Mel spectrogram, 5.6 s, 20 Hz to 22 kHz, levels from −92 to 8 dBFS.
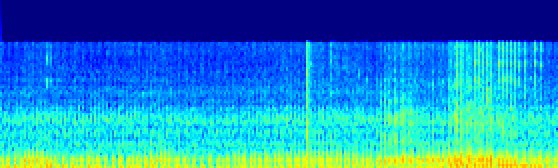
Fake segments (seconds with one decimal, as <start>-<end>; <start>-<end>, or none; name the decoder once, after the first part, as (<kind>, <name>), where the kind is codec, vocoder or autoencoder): none

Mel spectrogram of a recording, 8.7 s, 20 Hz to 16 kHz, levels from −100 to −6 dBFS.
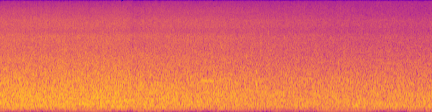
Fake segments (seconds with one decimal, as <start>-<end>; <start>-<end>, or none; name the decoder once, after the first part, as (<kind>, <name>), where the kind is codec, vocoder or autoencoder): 2.5-3.3 (codec, SNAC)

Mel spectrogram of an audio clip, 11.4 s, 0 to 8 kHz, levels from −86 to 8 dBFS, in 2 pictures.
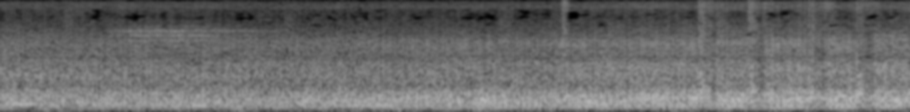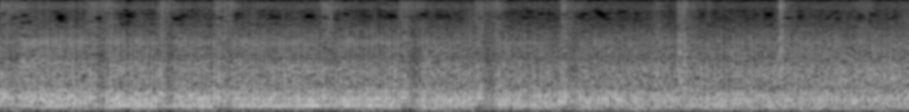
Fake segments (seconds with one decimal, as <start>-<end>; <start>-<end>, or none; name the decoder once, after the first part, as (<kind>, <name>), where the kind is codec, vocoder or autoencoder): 0.0-1.5 (vocoder, BigVGAN v2); 2.3-11.4

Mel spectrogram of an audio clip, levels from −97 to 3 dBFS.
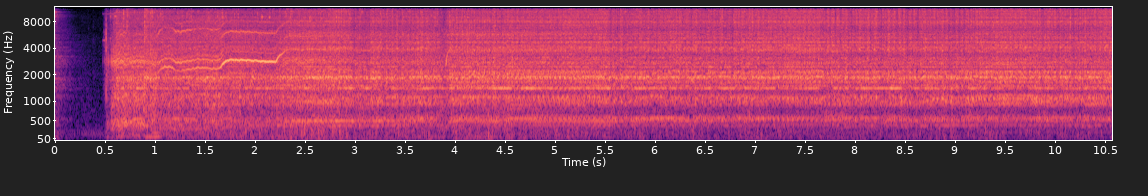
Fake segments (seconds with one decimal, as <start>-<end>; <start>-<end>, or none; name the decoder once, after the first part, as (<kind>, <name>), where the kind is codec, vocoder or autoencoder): none

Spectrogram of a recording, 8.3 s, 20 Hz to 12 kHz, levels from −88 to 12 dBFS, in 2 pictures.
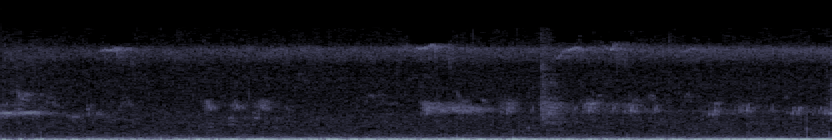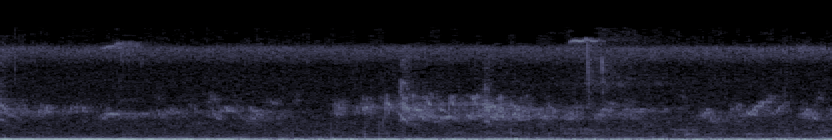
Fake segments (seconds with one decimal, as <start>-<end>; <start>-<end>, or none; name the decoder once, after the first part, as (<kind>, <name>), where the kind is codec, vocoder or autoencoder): none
